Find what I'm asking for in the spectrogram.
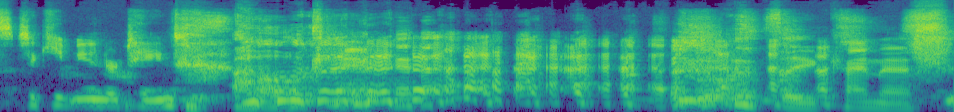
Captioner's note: laughing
